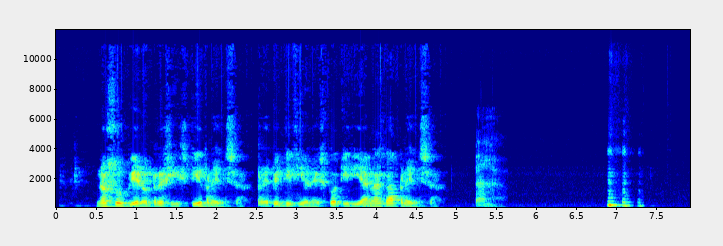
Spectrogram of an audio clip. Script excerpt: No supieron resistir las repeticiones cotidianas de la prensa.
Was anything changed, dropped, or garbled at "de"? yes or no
yes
